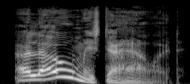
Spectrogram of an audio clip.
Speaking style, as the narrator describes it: he exclaimed with feigned joy

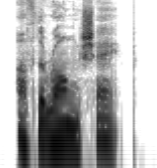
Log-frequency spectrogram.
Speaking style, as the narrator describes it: said the priest calmly

